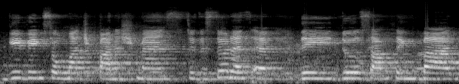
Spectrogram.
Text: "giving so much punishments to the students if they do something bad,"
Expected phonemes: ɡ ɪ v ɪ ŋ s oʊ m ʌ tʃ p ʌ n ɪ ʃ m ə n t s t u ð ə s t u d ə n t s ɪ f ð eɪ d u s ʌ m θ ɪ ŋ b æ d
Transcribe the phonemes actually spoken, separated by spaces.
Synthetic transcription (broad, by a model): ɡ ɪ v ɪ ŋ s oʊ m ʌ tʃ p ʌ n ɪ ʃ m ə n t t u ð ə s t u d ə n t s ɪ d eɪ d u s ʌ m t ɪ ŋ b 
